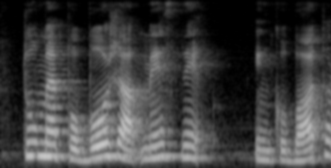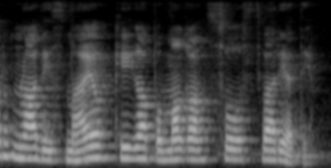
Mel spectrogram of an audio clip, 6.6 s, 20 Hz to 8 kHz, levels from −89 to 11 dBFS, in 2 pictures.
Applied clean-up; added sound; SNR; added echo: none; none; none; none.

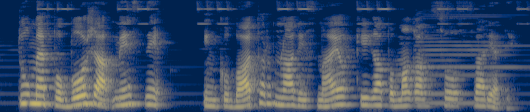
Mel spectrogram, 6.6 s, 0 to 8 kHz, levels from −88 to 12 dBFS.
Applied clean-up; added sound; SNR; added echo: classical method log-MMSE.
